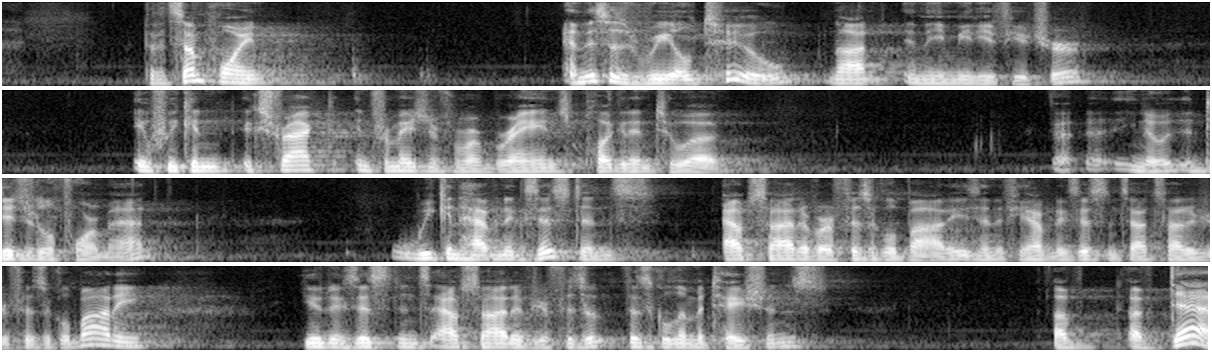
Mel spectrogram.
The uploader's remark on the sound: The conversation took place in San Francisco on April 16th at the Sydney Goldstein Theater, and was hosted by City Arts & Lectures.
